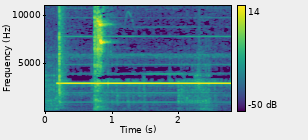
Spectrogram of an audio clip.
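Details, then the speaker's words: Steady high-pitched alarm tone with a few clicks over room noise from an open-source automated bag valve mask ventilator prototype when input power is lost, running on backup battery; ventilator power-loss alarm. "we also implemented a fully stop setup as well as the audible alarm and visual alarm that you will see on the screen when we lose input power"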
